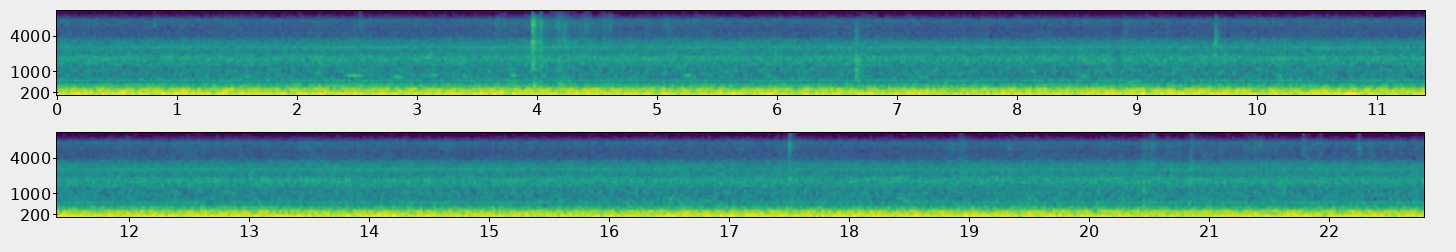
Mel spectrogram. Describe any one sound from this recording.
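A jet engine roars steadily outside the cabin, with a deep rumble and humming tones.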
